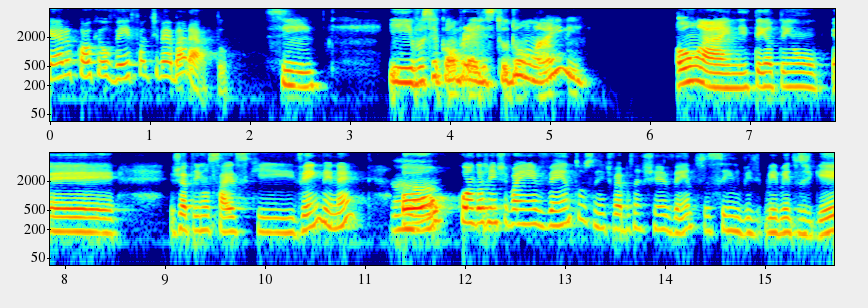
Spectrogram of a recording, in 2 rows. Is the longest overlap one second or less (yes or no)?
yes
